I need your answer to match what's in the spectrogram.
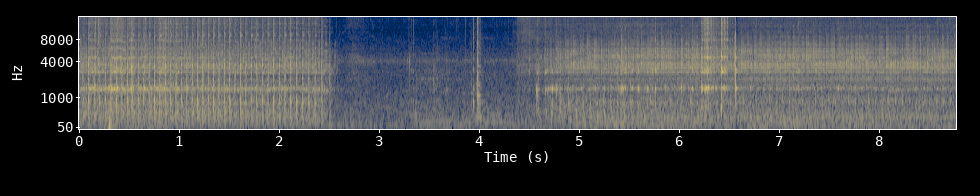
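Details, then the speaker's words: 1950s toy steam crane (Curly Lawrence design, Model Engineer October 1953) winching an Austin 7 brake drum: quick steady chuffing easing into softer winch noise, no strain; normal running under load. "And here we have an Austin 7 brake drum. So, let's see if we can uh winch this one up. And again, absolutely no problem at all."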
